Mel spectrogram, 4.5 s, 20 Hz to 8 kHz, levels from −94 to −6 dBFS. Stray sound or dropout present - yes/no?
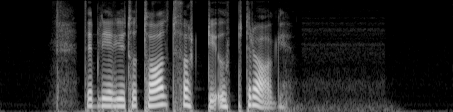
no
